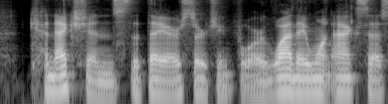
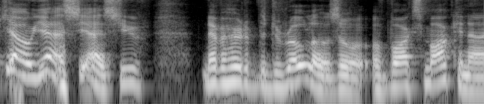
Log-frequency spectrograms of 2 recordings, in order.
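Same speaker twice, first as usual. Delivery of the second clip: much higher, fast, hammed-up boasting; boastful Bertrand; 5 semitones higher than usual. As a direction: play up a bragging showman.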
